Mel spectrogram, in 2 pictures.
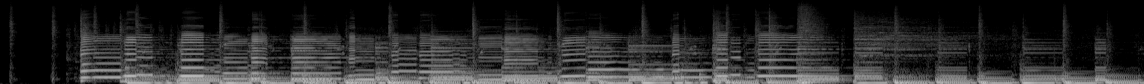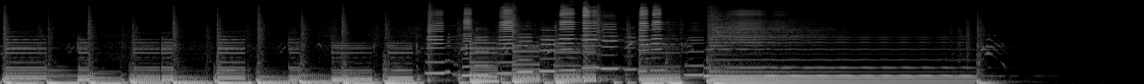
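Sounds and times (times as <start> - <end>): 
keyboard arranger cool jazz club style: 0.8 - 21.5.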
